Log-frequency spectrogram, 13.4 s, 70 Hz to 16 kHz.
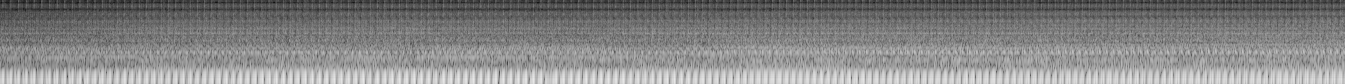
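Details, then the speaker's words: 1965 Cushman Truckster small twin, sitting one year, just started on choke: fast, steady low idle pulse with a faint hollow sucking while mixture screws are adjusted; owner suspects a stuck float and tries to free it. "okay so what I'm trying to do here is I'm adjusting the mixture screws to try and get it to run at optimal performance and at the same time it sounds like it might have a stuck float so I'm trying to get that float unstuck at the same time"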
